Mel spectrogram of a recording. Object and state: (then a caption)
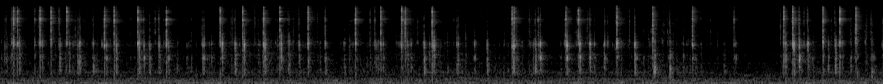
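Mechanical keyboard with plastic keycaps. Both hands type with fingertips on a full-size backlit RGB mechanical computer keyboard with plastic keycaps on a hollow housing, lying flat. It makes a fast, steady stream of short, bright, clicky key taps with almost no ring and little low end. A brief lull comes near the 7-second mark before a final flurry of keystrokes.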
